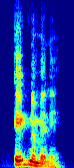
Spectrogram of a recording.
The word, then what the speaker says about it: ignominy: And I'm going to predict that he leaves office in a state of total ignominy. I can't pronounce that word because I'm tired. But you get the idea. – Ignominy. – Ignominy. Thank you.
